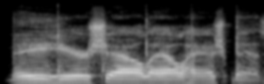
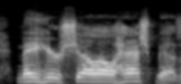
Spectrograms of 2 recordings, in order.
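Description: First: "Maher-Shalal-Hashbaz" slowly, syllable by syllable; drawn-out syllables. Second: Said in the usual way. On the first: Shown as a demonstration. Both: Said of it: "That's a lot of syllables".

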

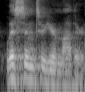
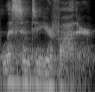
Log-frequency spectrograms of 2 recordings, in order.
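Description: First: Said in the usual way. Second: Soft unvoiced whisper; hushed whisper to a son. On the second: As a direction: breathe it like a secret counsel. Proverb's counsel, whispered.

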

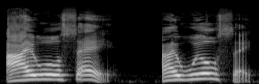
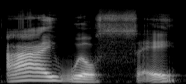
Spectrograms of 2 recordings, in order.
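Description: First: I will say, louder and higher with WILL stressed; preacher booming I will say with stress on will; emphatic repeat. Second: Words drawn out slowly; a slow first reading of I will say. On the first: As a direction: preach it out, hitting WILL each time. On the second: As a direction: read it out slowly, word by word. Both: Shown as a demonstration. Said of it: "this is very important in the English".

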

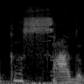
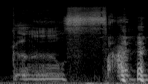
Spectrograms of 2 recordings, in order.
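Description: First: Said in the usual way. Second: CANSADO stretched long on the first syllable; drawn-out emphasis. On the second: Retold or imitated. Preacher stressing how tired his guest arrived, CANSADO drawn out. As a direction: drag out CANSADO very slowly for effect.

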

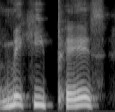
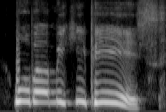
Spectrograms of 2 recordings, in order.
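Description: First: Higher, slow disbelieving echo; incredulous repeat. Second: Much higher, louder, slow put-on voice; Albert slyly naming Mickey Pearce, high and drawn out; sly suggestion. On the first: Retold or imitated. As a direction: Dale aghast at the suggestion, slow incredulous echo. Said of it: "He's like". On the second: Acted sitcom dialogue.

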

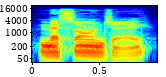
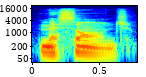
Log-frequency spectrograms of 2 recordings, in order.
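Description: First: "messaggio" in Italian, stress on the second syllable, messa-JO; Italian pronunciation. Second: "message" in French, stress on the first E, MESS-ahzh; French pronunciation. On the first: Radio host showing the Italian way, careful pronunciation. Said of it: "so if this was Italian, it would be". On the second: Radio host contrasting with the French way, careful pronunciation. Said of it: "the accent is on the first E". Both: Shown as a demonstration.

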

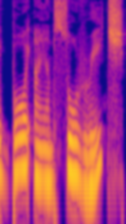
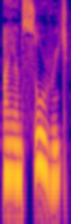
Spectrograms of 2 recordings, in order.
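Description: First: Savoring being rich. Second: Said in the usual way. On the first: Shown as a demonstration. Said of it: "you say".

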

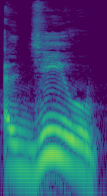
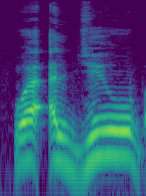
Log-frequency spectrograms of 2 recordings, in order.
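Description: First: الجيوب said al-jiyub; with kasra. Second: والجيوب said wal-juyub; with damma. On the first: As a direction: spread the first vowel of الجيوب to i. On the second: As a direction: round the first vowel of والجيوب to u. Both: Shown as a demonstration. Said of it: "بالضم والكسر".

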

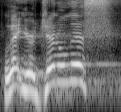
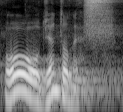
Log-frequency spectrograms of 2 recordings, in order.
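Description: First: Said in the usual way. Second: Slow and tender, drawn out; slow, tender demonstration of gentleness; gentle. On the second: Shown as a demonstration. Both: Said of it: "Does that sound like an angry person".

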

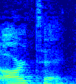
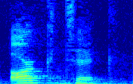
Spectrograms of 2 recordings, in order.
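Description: First: "Arctic" as AR-tik; dropped C. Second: "Arctic" as ARK-tik, lower; sounded C. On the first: Host showing the common mistake, C-less Arctic. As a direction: leave the first C out of "Arctic". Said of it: "A lot of people say Arctic". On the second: Host teaching the proper word, hard-C Arctic. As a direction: pronounce the first C in "Arctic". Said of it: "It's not Arctic". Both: Shown as a demonstration.

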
